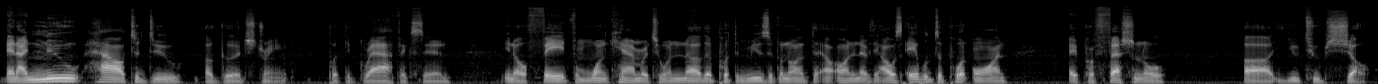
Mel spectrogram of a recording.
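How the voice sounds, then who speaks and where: A man's voice: low-pitched, normal speed, darkish tone, no room sound. A man telling his story in a casual interview, earnest and rambling with lots of fillers, into a home studio microphone. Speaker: guest, actor and voice actor.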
